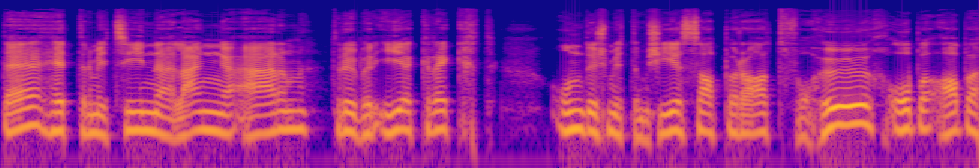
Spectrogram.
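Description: A man talks at a fairly slow pace with a Lucerne accent. The sound is dry and close with no echo, on a very clean recording with a silent background. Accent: Entlebuch Swiss German dialect. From Schwyz, Switzerland. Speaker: author and retired secondary teacher. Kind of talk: dialect story reading.

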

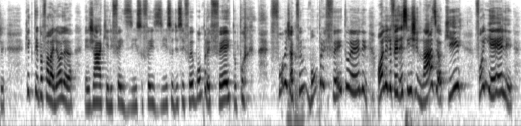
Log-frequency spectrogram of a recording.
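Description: Her high pitch making very wide swings, a woman talks at a moderate pace. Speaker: podcast co-host. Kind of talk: podcast host talk. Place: studio. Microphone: studio mic.

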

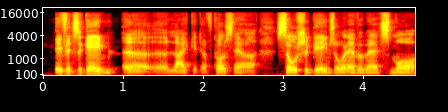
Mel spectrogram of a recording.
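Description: A man speaks with a German accent at a moderate pace. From Germany. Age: 50s. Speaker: game translator. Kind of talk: casual interview. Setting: video call. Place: home room.

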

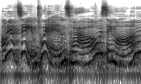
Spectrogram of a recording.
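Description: Noticeable background noise beneath a woman's high-pitched voice. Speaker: comedian. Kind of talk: stand-up comedy set, bantering with crowd and riffing on dating, parents and drinking. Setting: live stage with audience. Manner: conversational, sarcastic, crowd-engaging. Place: stage.

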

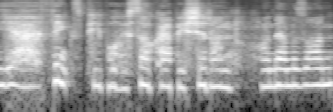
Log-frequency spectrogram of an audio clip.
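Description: A woman speaks at a fairly high pitch and a moderate pace against a quiet background. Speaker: crafting vlogger. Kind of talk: casual vlog. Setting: home studio, phone recording. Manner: loud. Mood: self-deprecating, chatty. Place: home room. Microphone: phone-call headset mic; headset.

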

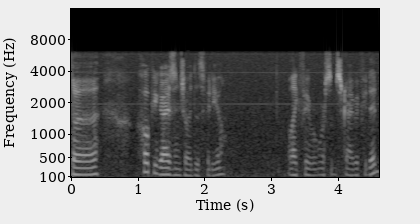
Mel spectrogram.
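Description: There is noticeable background noise as this man talks with a fairly high pitch. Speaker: gaming video creator. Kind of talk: let's play commentary.

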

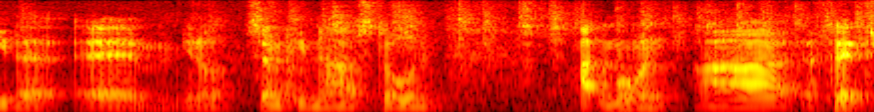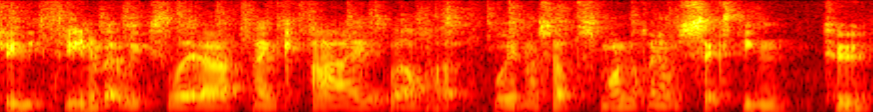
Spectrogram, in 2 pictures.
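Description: Over light background noise, a man with a Scottish accent talks fairly quickly at a fairly low pitch, with ordinary pitch variation. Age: 20s. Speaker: fitness vlogger. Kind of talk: vlog monologue. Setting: filming alone to camera. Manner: halting, many fillers. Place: home room. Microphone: webcam.

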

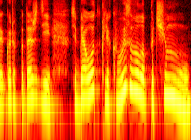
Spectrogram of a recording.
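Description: A woman speaks at a very fast pace in a somewhat breathy voice. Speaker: podcast host and clinic founder; podcast host. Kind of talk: casual chat. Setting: studio. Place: studio. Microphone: studio mic.

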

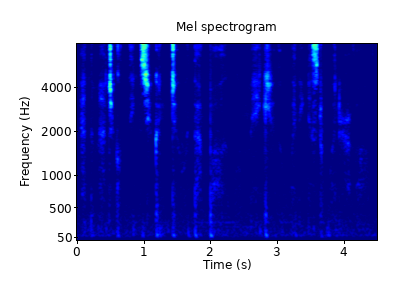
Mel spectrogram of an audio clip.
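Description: The voice is whispering. It moves at a moderate pace. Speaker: ASMR creator. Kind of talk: whispered book reading for ASMR. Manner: whispered, soft.

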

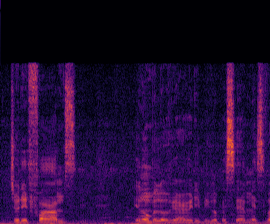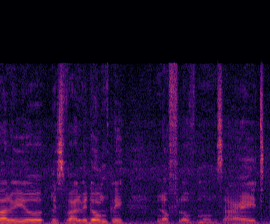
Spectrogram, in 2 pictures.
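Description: A man talking at a fairly quick pace with very wide pitch swings, in a dry sound with no echo and light background noise. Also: medium pitch for a man. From Jamaica. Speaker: charity vlogger; vlogger. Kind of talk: casual vlog chat. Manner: animated. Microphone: phone near.

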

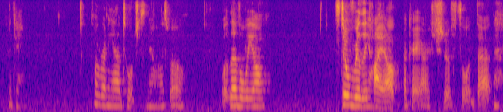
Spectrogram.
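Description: Quiet and fairly high in pitch, a woman talks at a fairly quick pace with ordinary pitch variation, long, frequent pauses, and big swings in loudness. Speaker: gaming YouTuber. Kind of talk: let's play commentary.

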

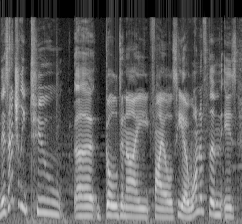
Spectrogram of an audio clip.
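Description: Faint music plays behind a man who speaks fairly slowly at a high pitch with ordinary pitch variation. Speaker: film reviewer. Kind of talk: casual vlog chat. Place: home room. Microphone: studio mic.

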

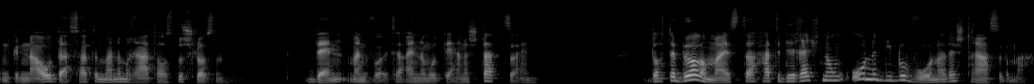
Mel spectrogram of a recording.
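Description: A man's fairly low, bright and sharp voice, fairly slow, with lively intonation, on a very clean recording with a silent background

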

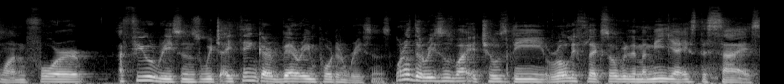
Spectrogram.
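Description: With a Spanish accent, a man speaks at a fairly quick pace with ordinary pitch variation and hardly any pauses. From Chile. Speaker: photography YouTuber. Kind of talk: casual vlog talk to camera. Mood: reflective, relaxed. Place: kitchen.

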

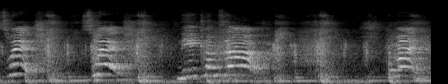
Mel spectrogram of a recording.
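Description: Faint music plays behind the speech. The speaker is a woman. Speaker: fitness instructor. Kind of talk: workout class cueing. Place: empty room.

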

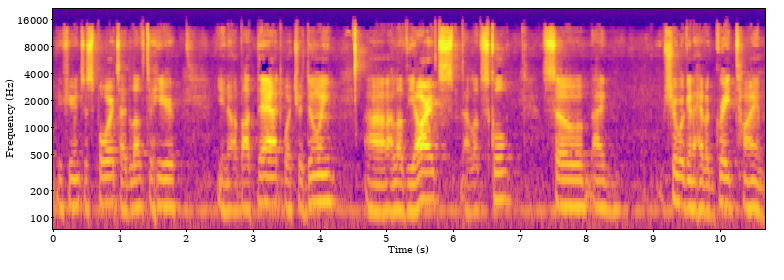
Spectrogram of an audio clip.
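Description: A man's medium-pitched, monotone voice with flat intonation at a very slow pace, over light background noise. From Brazil. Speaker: high school teacher and advisor. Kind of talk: welcome message to students. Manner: casual with many fillers. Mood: warm, encouraging. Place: office. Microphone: phone near.

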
